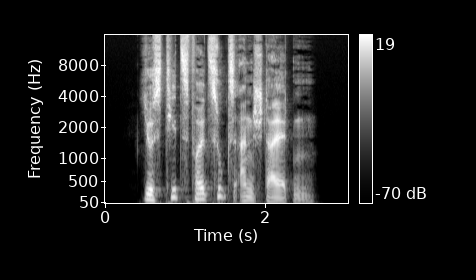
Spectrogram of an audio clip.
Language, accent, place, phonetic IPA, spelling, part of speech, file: German, Germany, Berlin, [jʊsˈtiːt͡sfɔlˌt͡suːksʔanʃtaltn̩], Justizvollzugsanstalten, noun, De-Justizvollzugsanstalten.ogg
- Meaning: plural of Justizvollzugsanstalt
